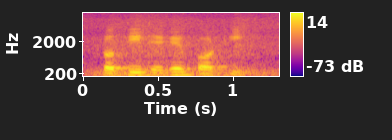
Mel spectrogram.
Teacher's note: যেটা মূর্ধন্য ছিল না, যেমন ত মূর্ধন্য নয়, হয়ে গেল পটি, প্রতি থেকে পটি, টটা এখানে মূর্ধন্য ভবন হচ্ছে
